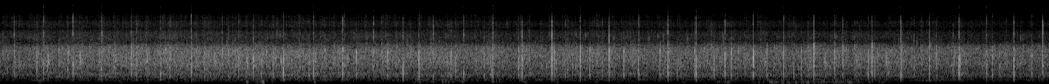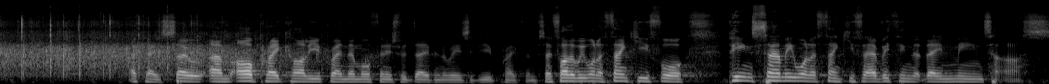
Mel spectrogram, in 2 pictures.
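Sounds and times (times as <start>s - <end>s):
church audience applause: 0.0s - 14.0s
speech: 11.8s - 20.9s.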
